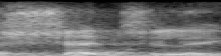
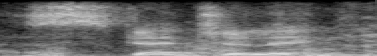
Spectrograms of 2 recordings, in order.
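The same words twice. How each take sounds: First: The word begins with an sh sound. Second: The word begins with an sk sound. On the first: "sh do people say scheduling?" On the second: "st scheduling"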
